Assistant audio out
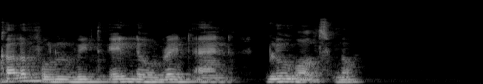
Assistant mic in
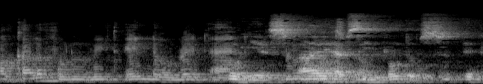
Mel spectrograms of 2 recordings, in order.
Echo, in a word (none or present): present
